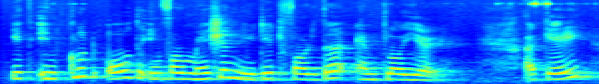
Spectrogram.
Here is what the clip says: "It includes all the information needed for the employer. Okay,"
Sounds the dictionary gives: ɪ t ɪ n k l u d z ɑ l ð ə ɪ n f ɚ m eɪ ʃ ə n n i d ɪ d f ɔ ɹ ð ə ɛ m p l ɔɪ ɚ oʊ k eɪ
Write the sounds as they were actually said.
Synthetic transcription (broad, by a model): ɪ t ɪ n k l u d ɑ l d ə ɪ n f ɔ m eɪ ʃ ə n n i d ɪ d f ɔ ɹ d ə ɛ m p l ɔɪ ɚ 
